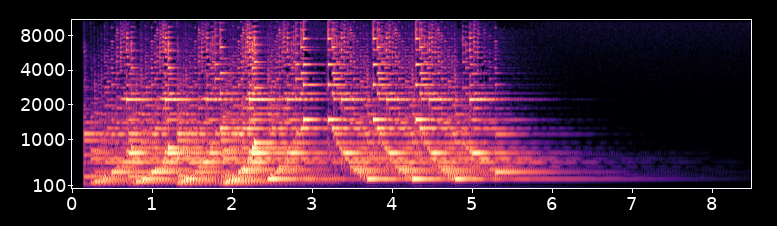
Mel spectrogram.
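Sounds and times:
dreamy harp sequence: 0:00.2 - 0:06.2.

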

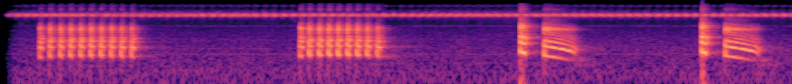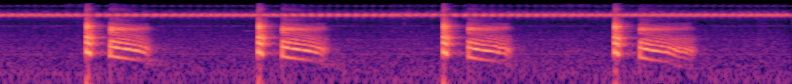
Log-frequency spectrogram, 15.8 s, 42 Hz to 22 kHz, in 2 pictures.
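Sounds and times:
lizard: 0:00.4 - 0:01.5, 0:03.0 - 0:04.0, 0:05.2 - 0:06.0, 0:07.0 - 0:07.8, 0:08.8 - 0:09.6, 0:10.5 - 0:11.3, 0:12.3 - 0:13.1, 0:14.0 - 0:15.0.

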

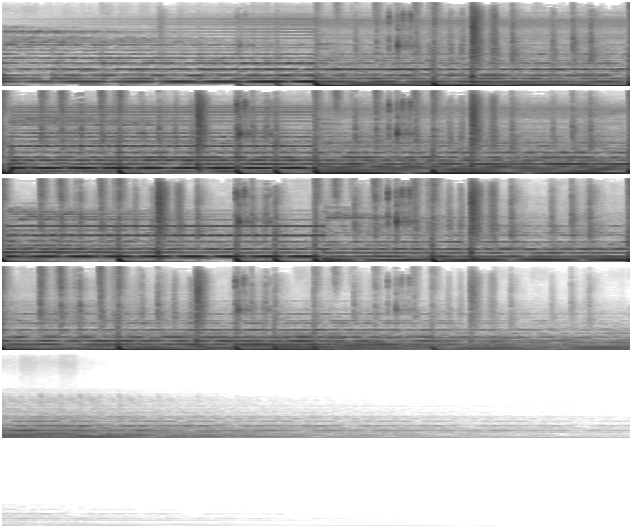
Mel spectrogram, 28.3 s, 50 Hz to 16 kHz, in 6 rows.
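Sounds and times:
sweet synth pads: 0:00.0 - 0:22.2.

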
